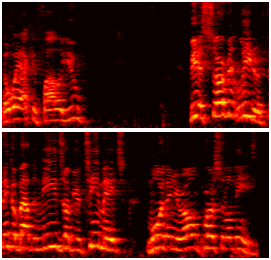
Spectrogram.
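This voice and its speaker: High-pitched man giving a pregame pep speech. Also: normal speed, a bit bright. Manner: exhorting, punchy short phrases, rhetorical questions. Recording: roomy echo, distant microphone.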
